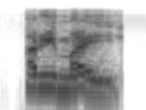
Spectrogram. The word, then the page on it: haere mai: Indian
